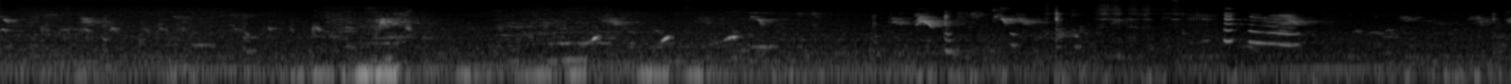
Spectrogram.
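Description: Birds chirping: many short, high calls, a few quick rising whistles about four seconds in, and a falling run of notes just after eight seconds, over a steady low hum.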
